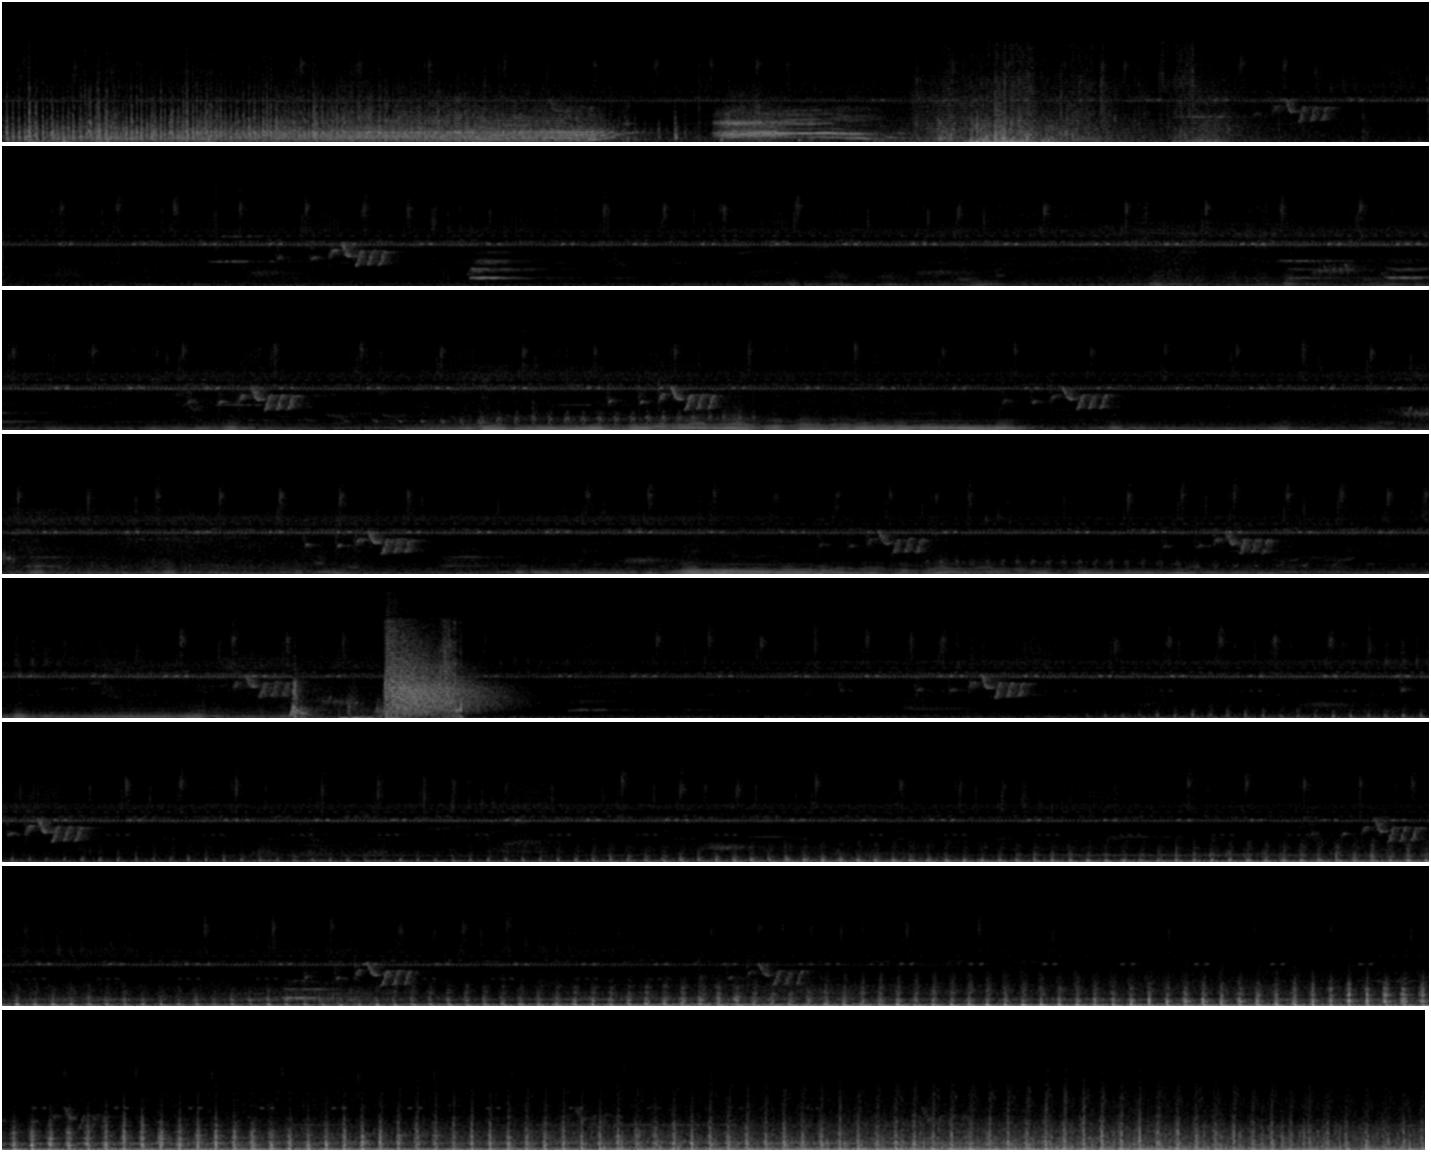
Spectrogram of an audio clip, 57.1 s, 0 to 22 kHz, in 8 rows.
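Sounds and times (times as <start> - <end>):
insect buzzing: 0.0 - 47.4
sharp crack: 30.0 - 31.2.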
